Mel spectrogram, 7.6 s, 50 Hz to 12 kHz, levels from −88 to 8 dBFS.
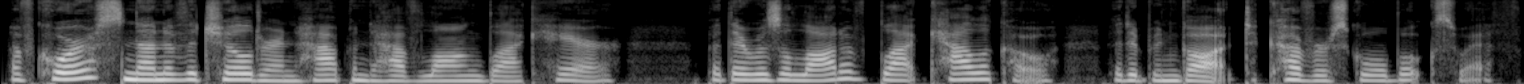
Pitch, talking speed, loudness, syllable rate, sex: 220 Hz, 230 wpm, -19 LUFS, 5.4 syllables/s, female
